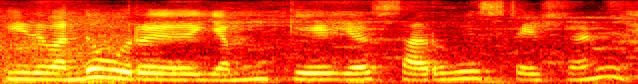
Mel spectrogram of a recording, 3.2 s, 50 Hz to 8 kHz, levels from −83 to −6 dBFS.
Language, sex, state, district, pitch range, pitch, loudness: Tamil, female, Tamil Nadu, Namakkal, 215-245 Hz, 220 Hz, -17 LUFS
